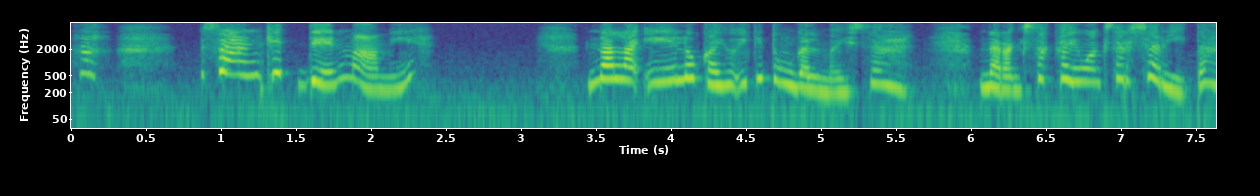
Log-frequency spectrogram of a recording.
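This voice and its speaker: A woman's voice: extremely high pitch, big pitch swings, measured pace, bright, forceful tone, dry recording, exaggerated voice. A woman playing a whiny, jealous young daughter in a radio drama, plaintive and insistent. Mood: resentful, whining. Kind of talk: Filipino radio drama acting.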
